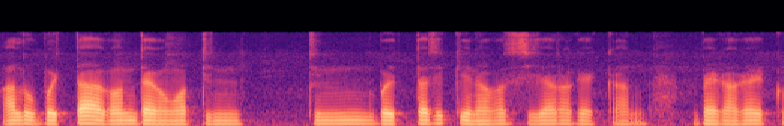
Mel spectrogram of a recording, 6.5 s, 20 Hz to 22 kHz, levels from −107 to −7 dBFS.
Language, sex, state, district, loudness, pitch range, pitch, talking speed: Chakma, male, Tripura, West Tripura, -21 LUFS, 100-110 Hz, 105 Hz, 145 wpm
